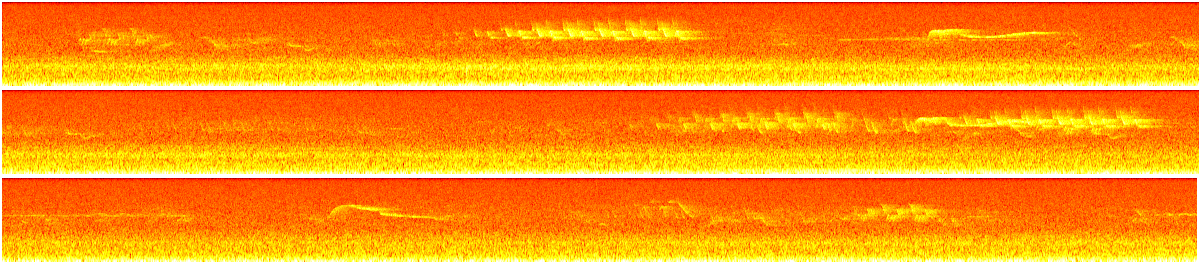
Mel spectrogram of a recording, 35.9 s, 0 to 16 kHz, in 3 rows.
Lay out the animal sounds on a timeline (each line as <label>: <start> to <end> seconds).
Mourning Warbler (Geothlypis philadelphia): 0.6 to 1.7 seconds
Scarlet Tanager (Piranga olivacea): 1.4 to 3.3 seconds
Ovenbird (Seiurus aurocapilla): 4.5 to 7.1 seconds
White-throated Sparrow (Zonotrichia albicollis): 8.3 to 10.6 seconds
Eastern Wood-Pewee (Contopus virens): 9.0 to 10.7 seconds
Scarlet Tanager (Piranga olivacea): 10.9 to 13.2 seconds
Ovenbird (Seiurus aurocapilla): 17.8 to 20.9 seconds
Eastern Wood-Pewee (Contopus virens): 21.0 to 22.1 seconds
Ovenbird (Seiurus aurocapilla): 21.9 to 23.7 seconds
Mourning Warbler (Geothlypis philadelphia): 22.0 to 23.2 seconds
White-throated Sparrow (Zonotrichia albicollis): 23.4 to 26.1 seconds
Eastern Wood-Pewee (Contopus virens): 27.1 to 28.4 seconds
Chestnut-sided Warbler (Setophaga pensylvanica): 29.6 to 30.9 seconds
Scarlet Tanager (Piranga olivacea): 30.6 to 32.5 seconds
Mourning Warbler (Geothlypis philadelphia): 32.3 to 33.3 seconds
